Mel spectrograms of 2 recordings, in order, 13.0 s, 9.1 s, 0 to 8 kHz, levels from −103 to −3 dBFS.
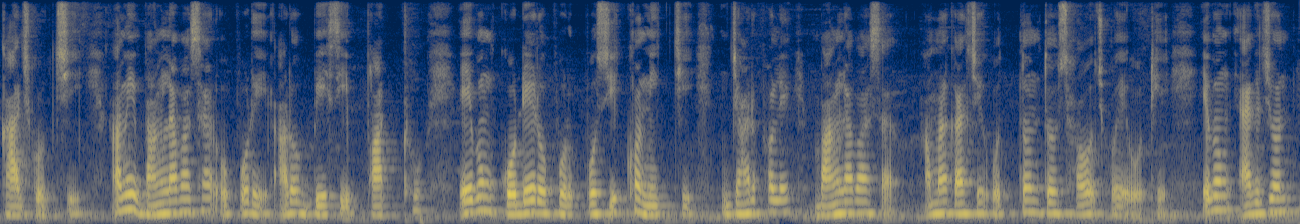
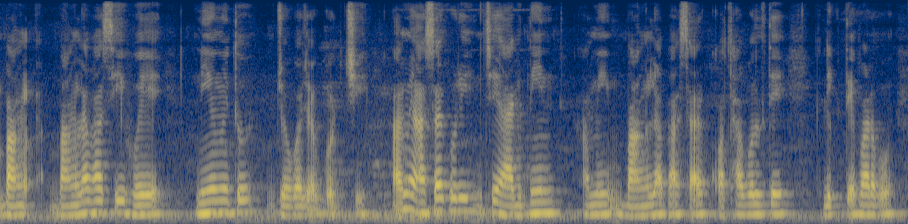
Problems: none marked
